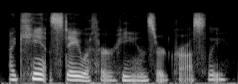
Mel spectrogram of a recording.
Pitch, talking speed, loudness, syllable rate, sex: 200 Hz, 200 wpm, -17 LUFS, 5.1 syllables/s, female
